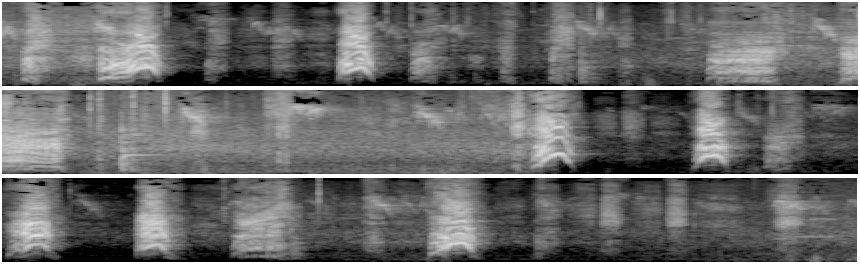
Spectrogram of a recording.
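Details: Milo the Jack Russell Terrier yaps at a shovel, loud barks at first, a noisy scraping stretch, then evenly spaced sharp barks about every second.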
